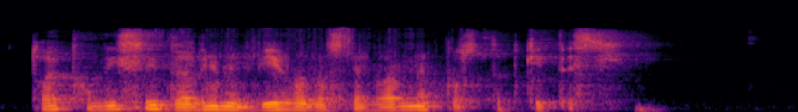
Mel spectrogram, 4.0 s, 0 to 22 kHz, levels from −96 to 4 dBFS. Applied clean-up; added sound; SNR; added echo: neural separator model SepFormer DNS4.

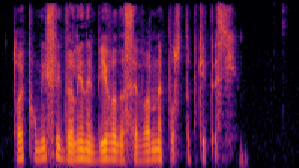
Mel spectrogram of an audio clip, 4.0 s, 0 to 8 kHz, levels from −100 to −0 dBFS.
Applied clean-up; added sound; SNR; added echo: none; none; none; none.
